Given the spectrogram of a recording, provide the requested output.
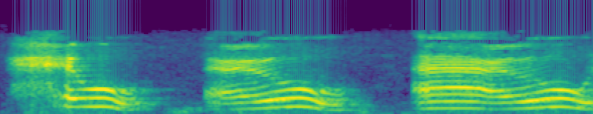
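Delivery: حو then عو, ha and ain from the throat; teacher drilling ha and ain; throat letter drill. Shown as a demonstration. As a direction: contrast ha and ain sounds from the same point. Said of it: "ٹنگ کو بالکل اسٹریٹ رکھیں".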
